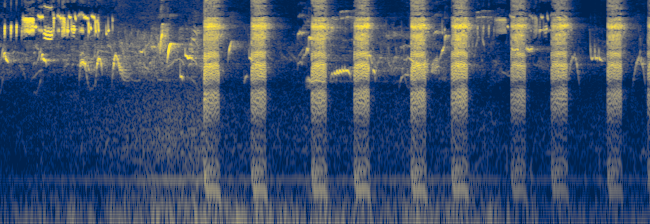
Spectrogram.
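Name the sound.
corncrake calling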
